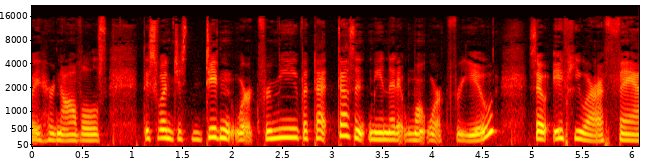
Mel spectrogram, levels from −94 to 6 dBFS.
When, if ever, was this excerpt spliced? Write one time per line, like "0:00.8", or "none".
none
